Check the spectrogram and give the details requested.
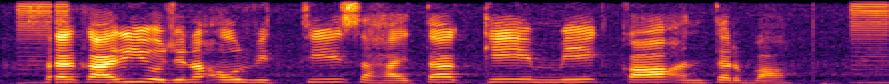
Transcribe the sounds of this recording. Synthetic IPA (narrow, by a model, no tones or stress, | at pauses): sɐɾkaːɾijoːd͡ʒnaʔɔːɾʋɪt̪ːisɐɦaːjt̪akemẽkaɐ̰̃nt̪əɾbaː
